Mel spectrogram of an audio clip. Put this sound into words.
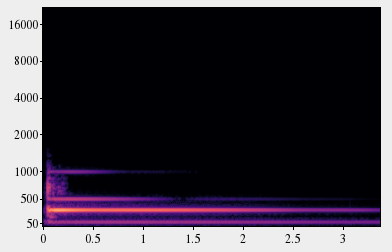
A bell.
Recorded with an Alctron T 51 ST.
{"fr":"Cloche","desc":"Une cloche.","tags":"cloche dong"}
ding, bell, dong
